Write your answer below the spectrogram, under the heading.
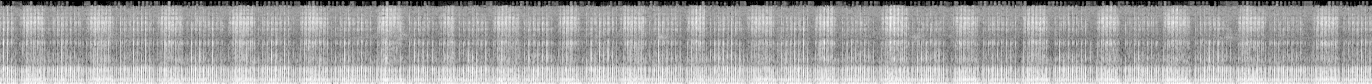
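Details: Snoring domestic cat: a continuous low, throbbing rumble with closely spaced breath pulses, even in loudness throughout, indoors and otherwise quiet.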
